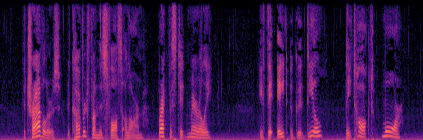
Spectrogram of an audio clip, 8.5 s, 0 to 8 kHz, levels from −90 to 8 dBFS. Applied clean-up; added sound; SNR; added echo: none; none; none; none.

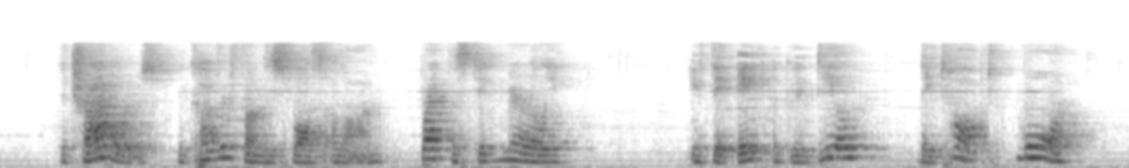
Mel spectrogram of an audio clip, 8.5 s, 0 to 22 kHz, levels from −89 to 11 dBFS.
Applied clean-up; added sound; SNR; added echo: neural separator model SepFormer DNS4.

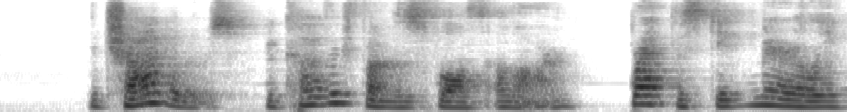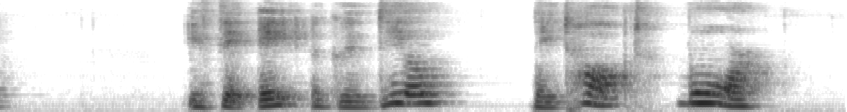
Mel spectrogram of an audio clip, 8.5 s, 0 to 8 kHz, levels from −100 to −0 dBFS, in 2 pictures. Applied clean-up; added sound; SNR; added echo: neural mask model DeepFilterNet 3.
